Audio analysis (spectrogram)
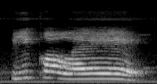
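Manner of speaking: "Picolé" drawn out on an open é; open vowel. Shown as a demonstration. Teacher reading examples to pupils, "Picolé" with long open é. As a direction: stretch and open the final é of "Picolé". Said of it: "é um som aberto".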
